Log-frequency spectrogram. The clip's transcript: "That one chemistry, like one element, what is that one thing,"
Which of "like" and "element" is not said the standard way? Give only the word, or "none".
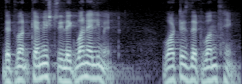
none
